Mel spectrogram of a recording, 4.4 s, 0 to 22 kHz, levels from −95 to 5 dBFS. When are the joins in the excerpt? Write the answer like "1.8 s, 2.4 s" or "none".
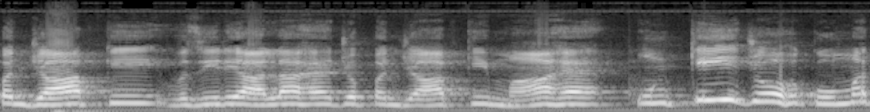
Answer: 3.1 s

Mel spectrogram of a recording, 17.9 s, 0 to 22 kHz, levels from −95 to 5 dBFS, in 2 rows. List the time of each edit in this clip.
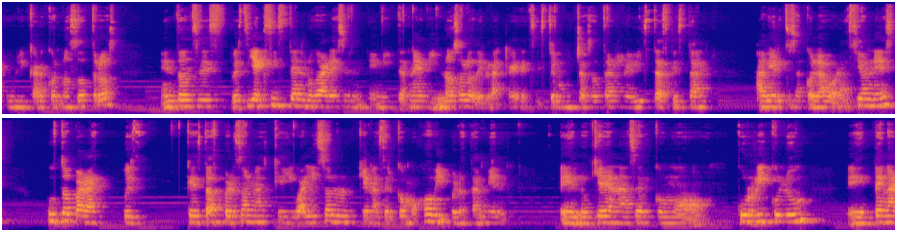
16.1 s

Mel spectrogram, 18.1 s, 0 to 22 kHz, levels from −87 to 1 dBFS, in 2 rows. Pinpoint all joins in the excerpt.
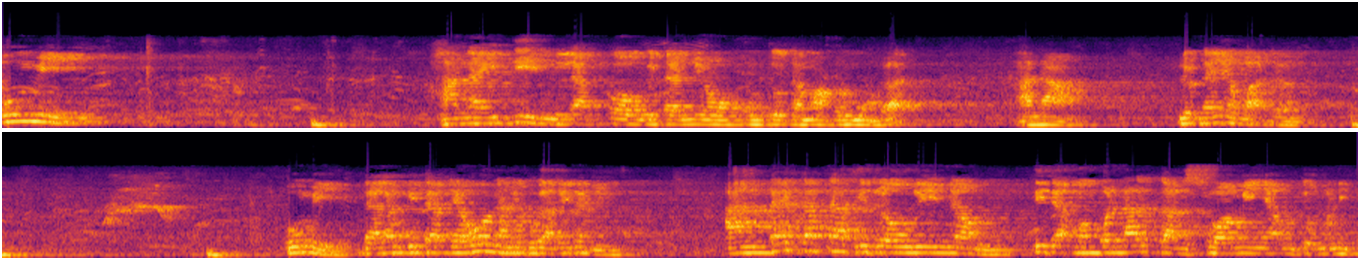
none

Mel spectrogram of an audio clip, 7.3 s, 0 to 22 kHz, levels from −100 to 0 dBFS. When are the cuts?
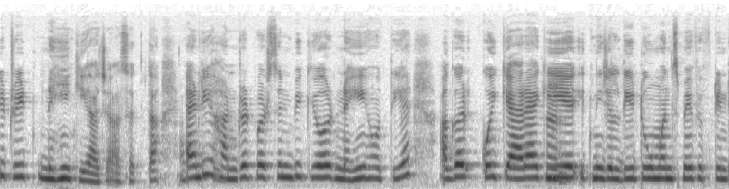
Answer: none

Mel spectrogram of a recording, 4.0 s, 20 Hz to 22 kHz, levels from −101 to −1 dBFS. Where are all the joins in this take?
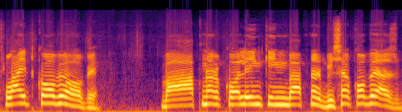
none

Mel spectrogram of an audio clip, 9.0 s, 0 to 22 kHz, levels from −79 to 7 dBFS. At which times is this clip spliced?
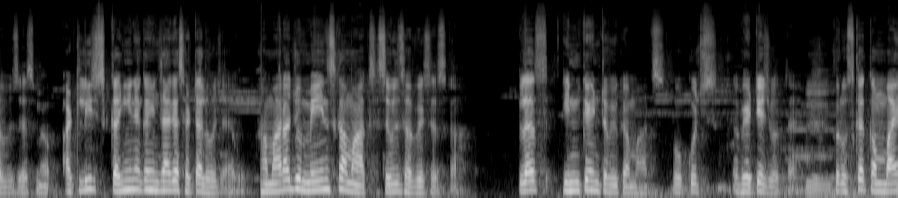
2.6 s

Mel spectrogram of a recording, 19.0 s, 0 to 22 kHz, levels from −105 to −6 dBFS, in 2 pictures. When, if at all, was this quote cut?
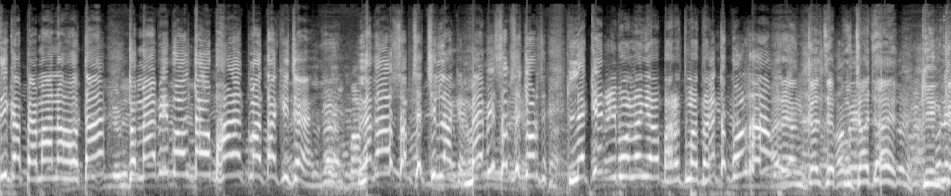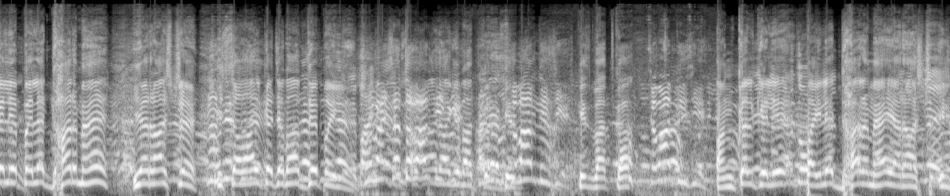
7.8 s

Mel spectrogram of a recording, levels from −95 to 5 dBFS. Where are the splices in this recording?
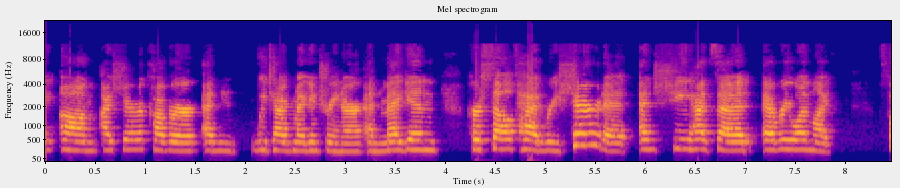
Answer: none

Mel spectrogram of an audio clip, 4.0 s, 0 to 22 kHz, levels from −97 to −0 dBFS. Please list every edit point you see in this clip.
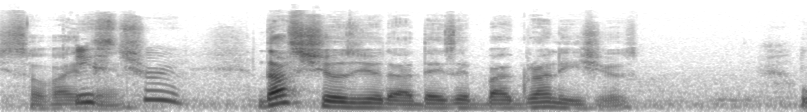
1.1 s

